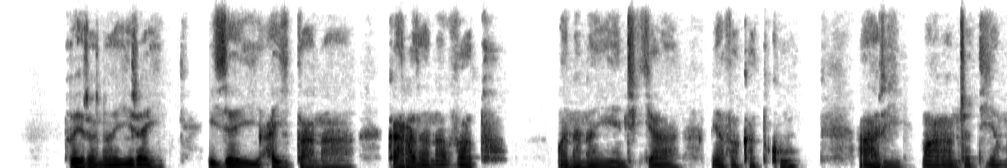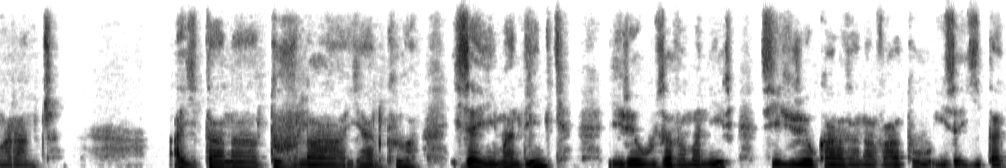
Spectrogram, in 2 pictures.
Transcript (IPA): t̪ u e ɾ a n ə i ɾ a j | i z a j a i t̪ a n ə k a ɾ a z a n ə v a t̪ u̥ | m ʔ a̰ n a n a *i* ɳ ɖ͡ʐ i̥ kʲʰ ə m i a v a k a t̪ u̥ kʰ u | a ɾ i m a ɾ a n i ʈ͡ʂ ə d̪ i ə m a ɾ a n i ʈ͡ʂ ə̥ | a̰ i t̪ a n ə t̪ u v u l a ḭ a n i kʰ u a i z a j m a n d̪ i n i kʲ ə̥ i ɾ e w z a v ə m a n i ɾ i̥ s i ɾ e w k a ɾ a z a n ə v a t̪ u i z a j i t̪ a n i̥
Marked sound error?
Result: yes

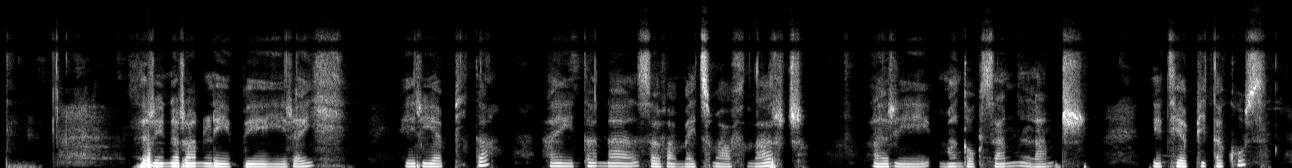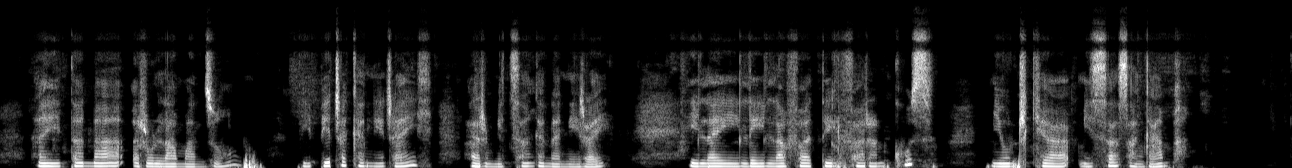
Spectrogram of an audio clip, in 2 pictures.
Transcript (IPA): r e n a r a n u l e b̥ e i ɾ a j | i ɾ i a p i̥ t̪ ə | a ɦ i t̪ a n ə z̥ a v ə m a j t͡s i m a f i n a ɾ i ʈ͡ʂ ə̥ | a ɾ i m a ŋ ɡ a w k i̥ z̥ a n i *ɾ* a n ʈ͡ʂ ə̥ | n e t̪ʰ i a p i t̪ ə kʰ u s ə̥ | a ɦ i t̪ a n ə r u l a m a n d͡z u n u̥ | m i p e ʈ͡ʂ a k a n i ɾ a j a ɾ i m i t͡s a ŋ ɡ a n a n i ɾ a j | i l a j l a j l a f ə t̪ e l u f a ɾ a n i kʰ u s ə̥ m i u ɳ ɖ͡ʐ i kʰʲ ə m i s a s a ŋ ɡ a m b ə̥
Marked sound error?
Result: yes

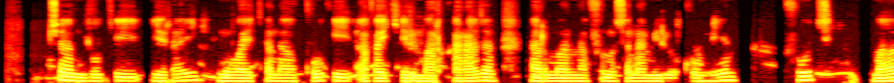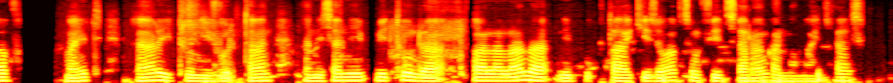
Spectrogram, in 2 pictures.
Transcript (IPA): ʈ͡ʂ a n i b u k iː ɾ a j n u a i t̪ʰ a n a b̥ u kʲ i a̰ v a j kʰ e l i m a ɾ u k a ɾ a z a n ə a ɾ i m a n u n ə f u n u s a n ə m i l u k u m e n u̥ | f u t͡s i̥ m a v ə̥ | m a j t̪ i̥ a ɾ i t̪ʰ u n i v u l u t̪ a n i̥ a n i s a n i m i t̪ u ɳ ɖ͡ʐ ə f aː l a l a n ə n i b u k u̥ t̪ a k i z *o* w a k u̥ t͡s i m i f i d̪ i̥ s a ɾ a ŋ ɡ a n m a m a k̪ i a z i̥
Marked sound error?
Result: no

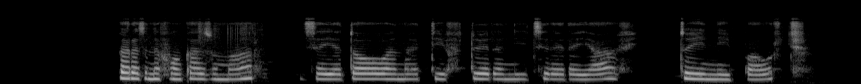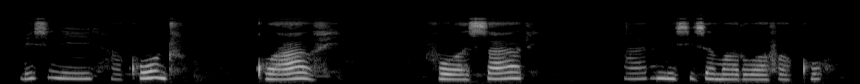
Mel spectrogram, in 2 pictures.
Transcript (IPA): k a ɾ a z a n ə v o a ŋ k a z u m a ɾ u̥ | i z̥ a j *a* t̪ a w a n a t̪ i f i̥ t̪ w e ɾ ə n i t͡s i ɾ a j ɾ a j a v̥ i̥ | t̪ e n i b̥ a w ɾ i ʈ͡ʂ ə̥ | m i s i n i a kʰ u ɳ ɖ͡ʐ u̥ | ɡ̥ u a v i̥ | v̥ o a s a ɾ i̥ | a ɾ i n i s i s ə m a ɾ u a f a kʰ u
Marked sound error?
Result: no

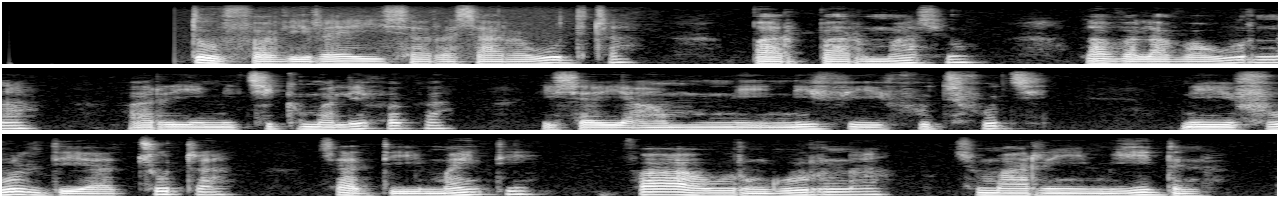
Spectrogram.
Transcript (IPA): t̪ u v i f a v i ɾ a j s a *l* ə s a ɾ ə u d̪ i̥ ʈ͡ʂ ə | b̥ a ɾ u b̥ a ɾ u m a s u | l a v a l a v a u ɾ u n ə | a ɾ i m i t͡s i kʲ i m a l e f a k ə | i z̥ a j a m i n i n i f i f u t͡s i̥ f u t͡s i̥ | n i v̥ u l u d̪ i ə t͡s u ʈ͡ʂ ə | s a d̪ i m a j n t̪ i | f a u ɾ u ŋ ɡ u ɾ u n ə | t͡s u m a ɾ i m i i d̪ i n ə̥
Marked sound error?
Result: yes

